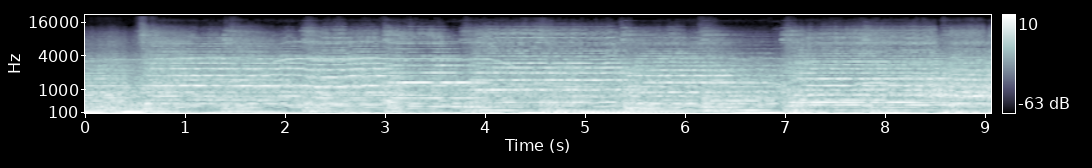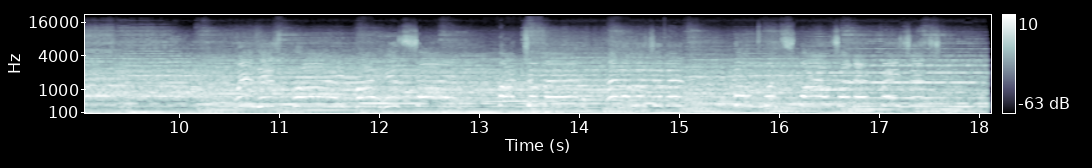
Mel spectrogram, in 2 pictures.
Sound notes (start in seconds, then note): 0.8 band music continues; 8.7 crowd cheers enthusiastically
